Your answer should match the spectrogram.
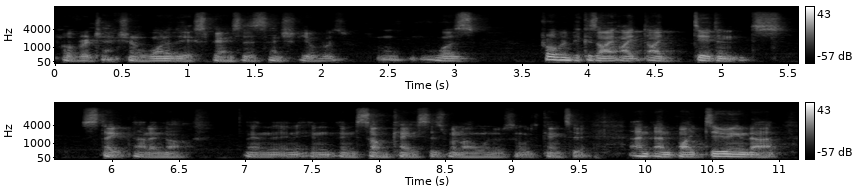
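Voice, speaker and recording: A man's voice: lowish voice, creaky, slightly rough. A man from Iran speaking on a panel as a psychologist, hesitant and full of repeated words and restarts. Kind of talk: panel discussion.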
